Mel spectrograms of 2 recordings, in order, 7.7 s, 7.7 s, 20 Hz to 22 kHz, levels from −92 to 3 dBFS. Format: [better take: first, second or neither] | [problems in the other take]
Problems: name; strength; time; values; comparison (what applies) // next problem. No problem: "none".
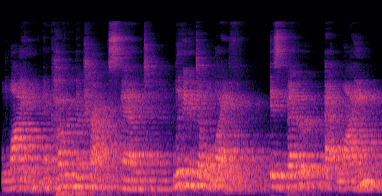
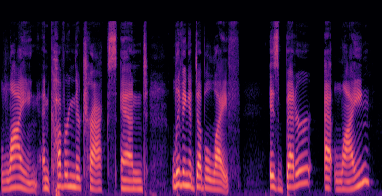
second | room echo; strong; dies away in 2.2 s // off-mic speech; far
